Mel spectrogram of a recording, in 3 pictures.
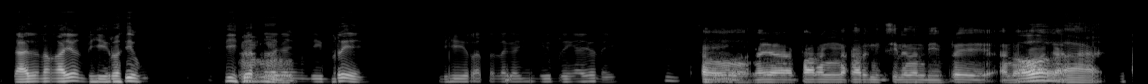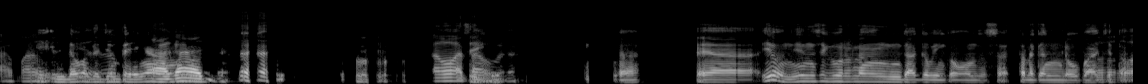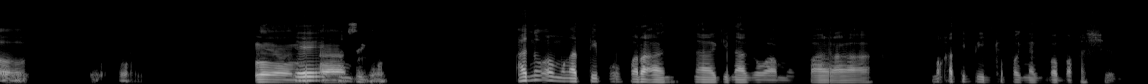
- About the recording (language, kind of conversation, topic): Filipino, unstructured, Paano mo mahihikayat ang mga kaibigan mong magbakasyon kahit kaunti lang ang badyet?
- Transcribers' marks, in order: laughing while speaking: "yung"; tapping; other background noise; unintelligible speech; laugh; chuckle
